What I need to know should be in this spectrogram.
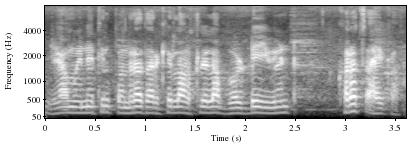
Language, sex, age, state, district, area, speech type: Marathi, male, 30-45, Maharashtra, Amravati, rural, read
